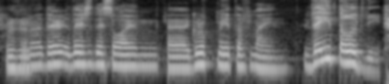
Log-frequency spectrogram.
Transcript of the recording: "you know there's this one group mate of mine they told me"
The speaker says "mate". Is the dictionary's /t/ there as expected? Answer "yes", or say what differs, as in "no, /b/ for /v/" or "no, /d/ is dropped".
yes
